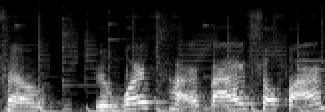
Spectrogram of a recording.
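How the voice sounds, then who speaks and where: A man's voice: fairly high pitch, slow pace, faint music behind. A man groggy from anesthesia, half awake, vlogging casually with muffled, numb-mouthed speech as if his mouth is packed with gauze. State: dizzy and drowsy after surgery. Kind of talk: casual vlog to camera.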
